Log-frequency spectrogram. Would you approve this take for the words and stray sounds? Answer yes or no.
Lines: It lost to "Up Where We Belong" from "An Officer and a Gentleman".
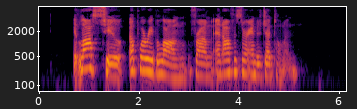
yes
